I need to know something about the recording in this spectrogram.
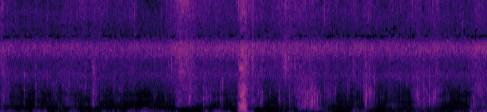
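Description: Cattle hooves crunch on dry ground.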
